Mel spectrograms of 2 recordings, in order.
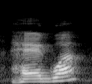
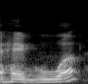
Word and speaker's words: régua: Régua, também não separamos porque a pronúncia não é regua, tá? É régua, é um som só, tá?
